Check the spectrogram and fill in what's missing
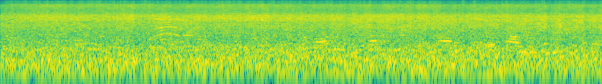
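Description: Floodwater rushes from a broken embankment in a constant, loud, dense roar like heavy surf, with no break across the whole stretch.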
